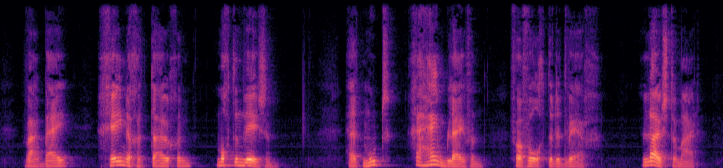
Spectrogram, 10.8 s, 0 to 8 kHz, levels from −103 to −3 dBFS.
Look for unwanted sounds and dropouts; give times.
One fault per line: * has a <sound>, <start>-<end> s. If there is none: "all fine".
all fine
